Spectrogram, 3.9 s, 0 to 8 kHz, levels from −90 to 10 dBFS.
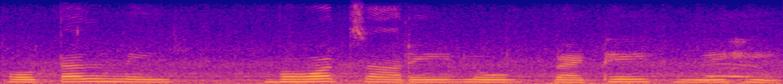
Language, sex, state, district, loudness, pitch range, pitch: Hindi, female, Madhya Pradesh, Dhar, -17 LUFS, 220-240 Hz, 230 Hz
